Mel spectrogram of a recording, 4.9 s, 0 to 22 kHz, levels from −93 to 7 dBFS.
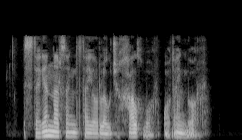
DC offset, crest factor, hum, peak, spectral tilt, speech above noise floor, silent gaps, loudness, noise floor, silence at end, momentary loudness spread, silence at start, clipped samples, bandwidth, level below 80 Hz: under 0.1%; 20 dB; none; -2 dBFS; -5 dB/octave; 64 dB; none; -22 LUFS; -86 dBFS; 0.75 s; 13 LU; 0.45 s; under 0.1%; 8 kHz; -56 dBFS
